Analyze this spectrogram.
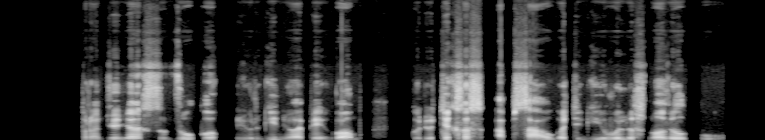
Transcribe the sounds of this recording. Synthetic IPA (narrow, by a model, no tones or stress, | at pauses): pɾɐ̰d͡ʒʲoːjɛsʊd̪zuːku | jʊɾʲɡʲɪnʲuɐpʲɛɪɡoːm | kʊɾʲuːt̪ʲɪkslɐsɐ̰psɑˑʊɡoːt̪ʲɪɡʲiːʋʊlʲʊsnuɔʋʲɪlˠkṵː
